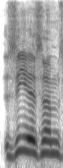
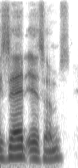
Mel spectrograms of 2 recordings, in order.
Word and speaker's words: Z-isms: um well you know z-isms or you know depending on where you are in the world you might say zed-isms uh so in terms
